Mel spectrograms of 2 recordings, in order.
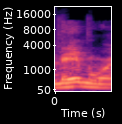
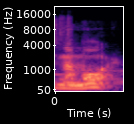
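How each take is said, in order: First: The name is pronounced the English way. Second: The name is pronounced the Spanish way. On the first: This is the old way of saying the name. The speaker calls it wrong. "He's not Namor anymore" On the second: This is the new way of saying the name. The speaker calls it right. "because it's a Spanish pronunciation now because he's Mexican"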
